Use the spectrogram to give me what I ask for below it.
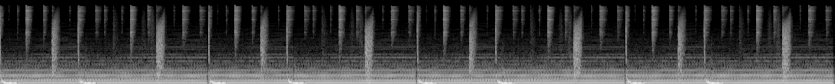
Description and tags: time break no high note
Same sounds as time break but without the higher note towards the end
115-bpm, Beats, Drum, Drum-break, electronic, loop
